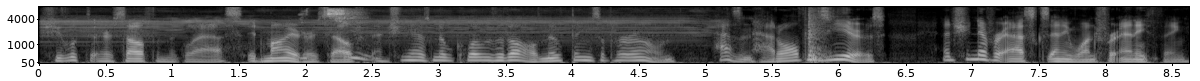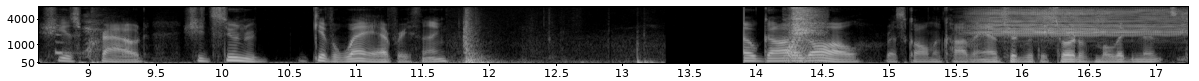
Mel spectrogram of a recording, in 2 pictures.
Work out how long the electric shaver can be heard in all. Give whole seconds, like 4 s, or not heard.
7 s.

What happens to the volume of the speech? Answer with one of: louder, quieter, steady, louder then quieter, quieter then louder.
steady.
